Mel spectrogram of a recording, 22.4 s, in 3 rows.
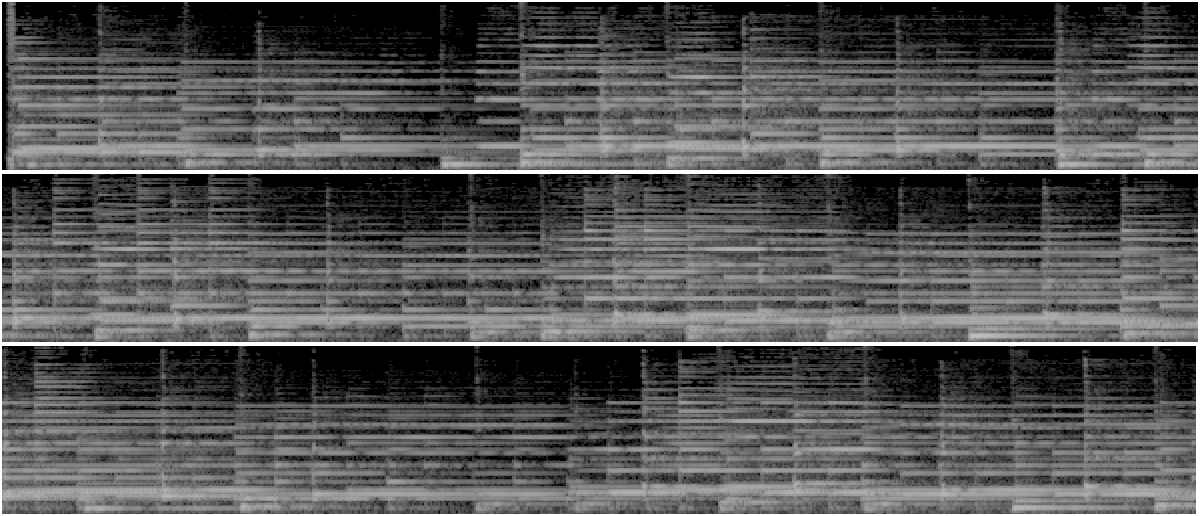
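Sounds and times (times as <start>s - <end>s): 
musette music: 0.0s - 22.3s.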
